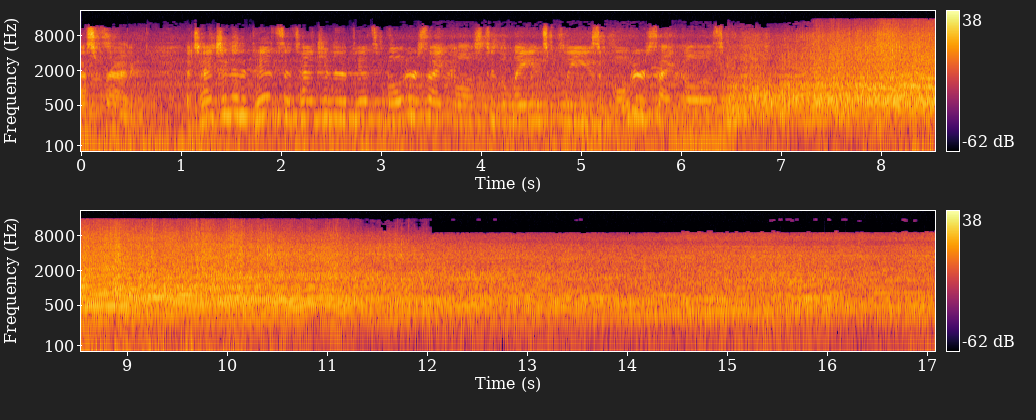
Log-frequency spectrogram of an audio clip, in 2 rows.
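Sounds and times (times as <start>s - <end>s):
car engine at full throttle: 3.0s - 17.0s.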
